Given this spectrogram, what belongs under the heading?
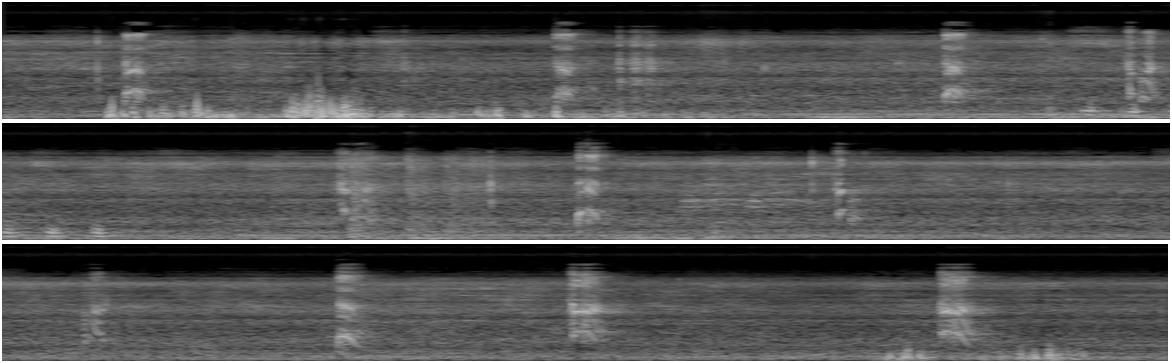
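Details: Baby girl with hiccups, which she always gets when drinking her milk too fast; brief sharp catches recurring every second or two against low room noise.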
